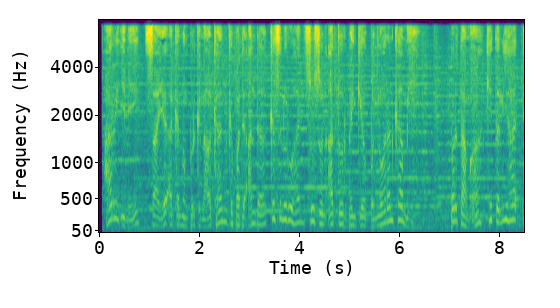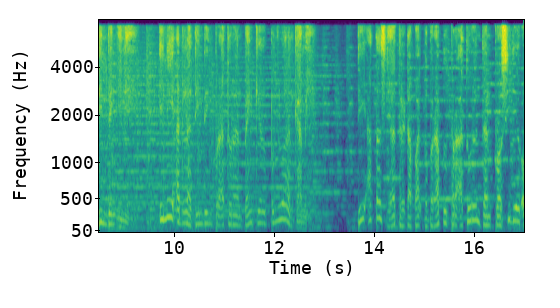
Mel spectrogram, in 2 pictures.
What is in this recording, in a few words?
Malay male, voice over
